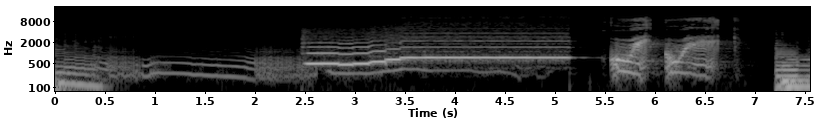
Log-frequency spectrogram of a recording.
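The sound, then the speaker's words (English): A voice imitates a duck, making a drawn-out nasal tone followed by two short, sharp quacks, fairly loud. “No, George. Ducks go quack, quack.”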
